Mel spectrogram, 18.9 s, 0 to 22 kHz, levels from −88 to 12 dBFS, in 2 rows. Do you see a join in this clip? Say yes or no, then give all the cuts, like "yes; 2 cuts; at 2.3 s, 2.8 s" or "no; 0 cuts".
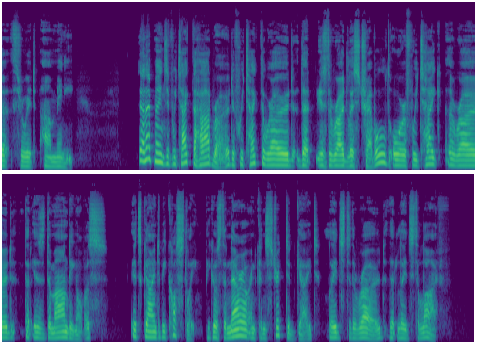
yes; 3 cuts; at 10.1 s, 13.5 s, 15.9 s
